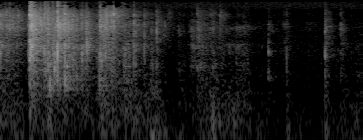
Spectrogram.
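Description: Foil wrapper of a Pokémon booster pack crinkling as it is torn open, loudest in the first second and a half, then fainter rustling with light clicks.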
